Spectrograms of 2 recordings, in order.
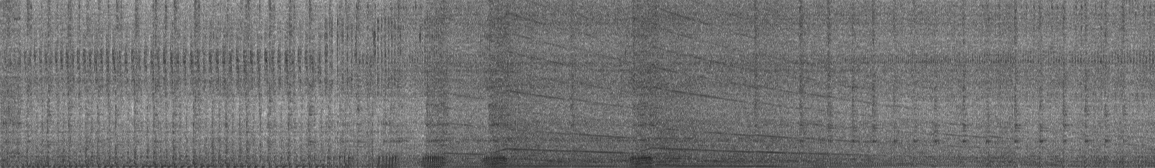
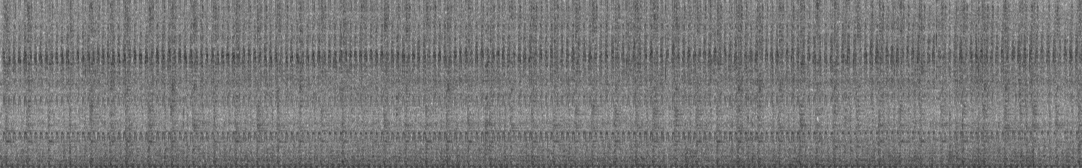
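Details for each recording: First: Vespa two-stroke engine after tightening carburetor cover to cure a strange noise: steady idle with two quick throttle blips, revs rising and dropping cleanly with no rattle from the carb. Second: Vespa two-stroke engine idling, carburetor cover removed: busy idle with thin steady high chirp, air leak past loose carburetor mounting nuts; tightening the nuts cured it.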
